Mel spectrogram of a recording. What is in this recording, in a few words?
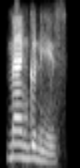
"manganese", Indian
